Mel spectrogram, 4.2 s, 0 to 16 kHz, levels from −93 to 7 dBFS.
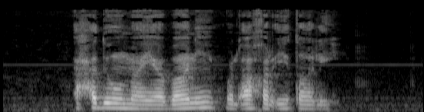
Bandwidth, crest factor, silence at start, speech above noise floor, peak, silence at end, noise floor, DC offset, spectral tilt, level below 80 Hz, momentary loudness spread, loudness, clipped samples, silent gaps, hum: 11.5 kHz; 20 dB; 0.75 s; 42 dB; -6 dBFS; 0.95 s; -67 dBFS; under 0.1%; -6.5 dB/octave; -64 dBFS; 12 LU; -25 LUFS; under 0.1%; none; none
